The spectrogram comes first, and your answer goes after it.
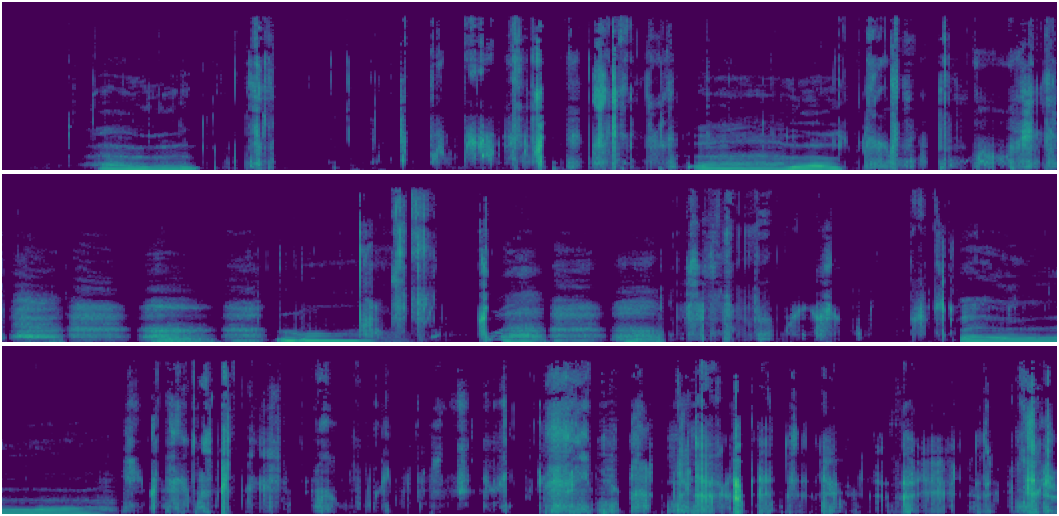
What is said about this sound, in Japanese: それではお耳の中もおきれいにさせていただきます。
